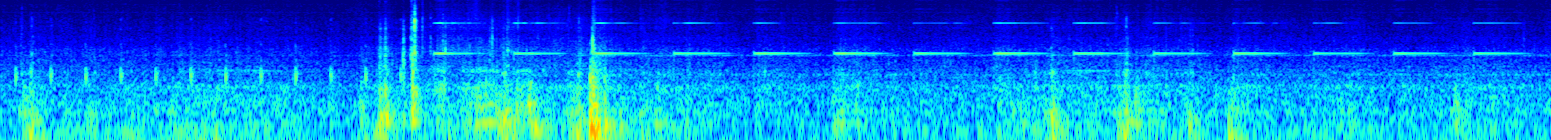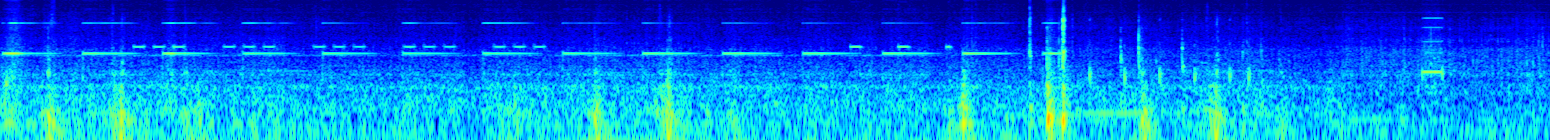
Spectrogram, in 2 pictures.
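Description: A car's in-cabin reverse warning beeper repeating at an even pace for about twenty seconds, with a faster, higher beep from the parking sensors cutting in twice, as the car backs out of a space. Sharp clicks come as the beeping starts and when it stops.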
